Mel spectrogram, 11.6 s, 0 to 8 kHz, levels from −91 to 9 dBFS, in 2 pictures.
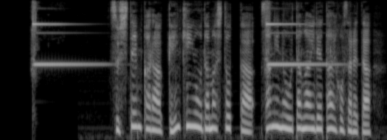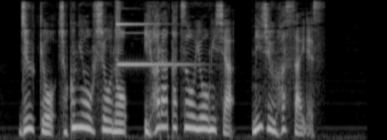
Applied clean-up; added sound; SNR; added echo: none; Bicycle bell; 7 dB; none.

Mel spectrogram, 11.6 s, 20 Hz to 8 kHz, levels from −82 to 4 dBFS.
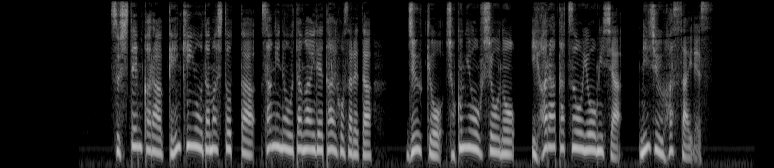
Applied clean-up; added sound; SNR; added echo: none; none; none; none.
